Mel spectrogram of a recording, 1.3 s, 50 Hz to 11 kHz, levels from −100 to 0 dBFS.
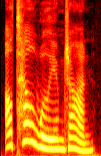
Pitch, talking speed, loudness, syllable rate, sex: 235 Hz, 190 wpm, -15 LUFS, 4.5 syllables/s, female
